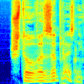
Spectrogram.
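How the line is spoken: Plain. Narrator (Russian): спросила Феба

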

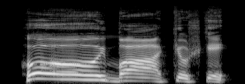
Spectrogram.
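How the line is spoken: Deep bass roar. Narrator (Russian): ревел он густым басом

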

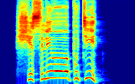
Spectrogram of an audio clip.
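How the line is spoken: Shouted after someone. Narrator (Russian): И он крикнул вслед удалявшемуся Эдмону

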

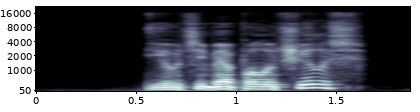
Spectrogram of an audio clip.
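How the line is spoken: Calm question. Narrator (Russian): спокойно спрашивает Цезарь Третий

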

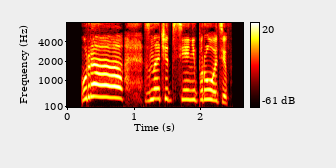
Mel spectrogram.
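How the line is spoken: Girl shouting. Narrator (Russian): закричала девочка

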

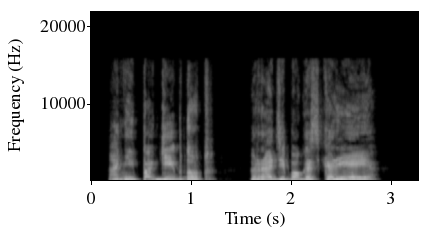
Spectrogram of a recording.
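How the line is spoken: Heart-rending shout. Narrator (Russian): кричал раздирающим душу голосом Заглоба

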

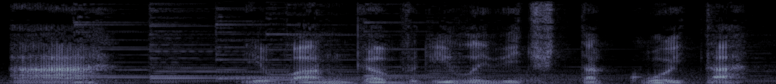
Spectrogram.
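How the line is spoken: Dull, to himself. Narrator (Russian): повторяет он глухо про себя

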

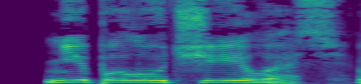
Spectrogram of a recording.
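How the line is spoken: Exhaled. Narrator (Russian): выдохнул Карлович

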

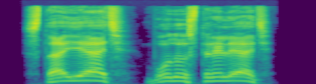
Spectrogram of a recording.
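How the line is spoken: Muffled shout. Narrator (Russian): второй в такой же форме и глухо крикнул нам

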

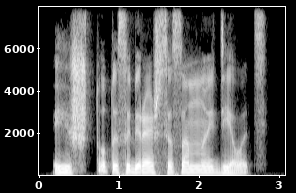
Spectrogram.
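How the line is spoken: Low purring voice. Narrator (Russian): промурлыкал низкий голос у меня над ухом

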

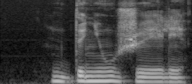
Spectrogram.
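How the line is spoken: Muttered under breath. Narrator (Russian): буркнула себе под нос, чтобы не услышала малявка

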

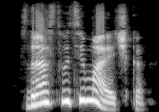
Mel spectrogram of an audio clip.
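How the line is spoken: Cheerful, brisk voice. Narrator (Russian): бодро сказал Виталий

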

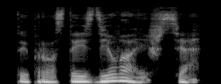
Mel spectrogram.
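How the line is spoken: Hiss. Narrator (Russian): прошипел Игорь

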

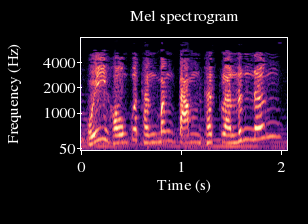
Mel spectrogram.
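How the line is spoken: Excited cry. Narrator (Vietnamese): không nén nổi sung sướng, la lên

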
